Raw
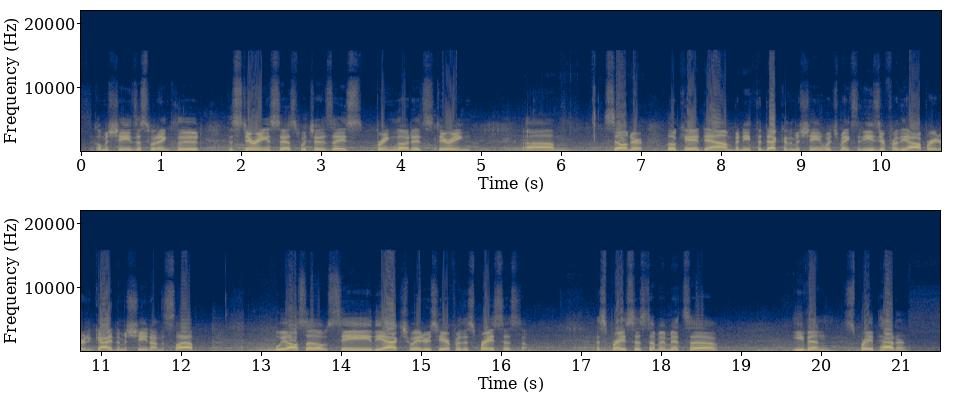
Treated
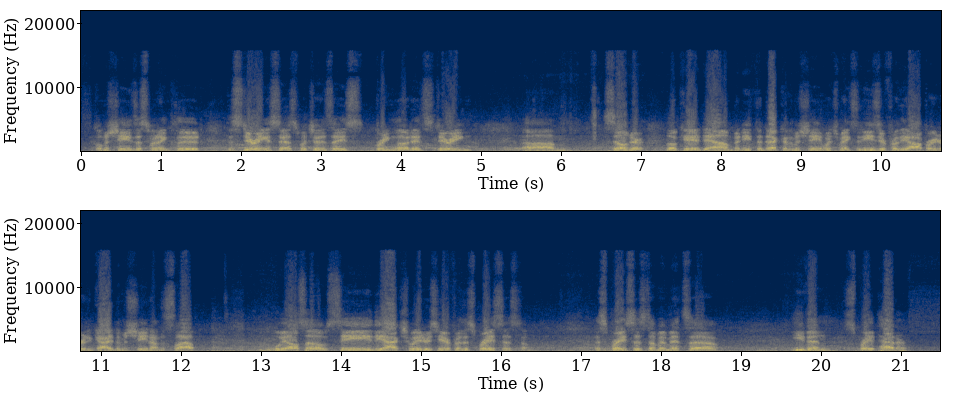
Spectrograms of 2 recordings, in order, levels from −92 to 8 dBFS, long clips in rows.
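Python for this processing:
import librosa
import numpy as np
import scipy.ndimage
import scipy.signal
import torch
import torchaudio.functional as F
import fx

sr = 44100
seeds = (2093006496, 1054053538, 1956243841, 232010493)

y = fx.phase_scramble(x, sr, seeds[0], window_ms=50)
y = fx.notch(y, sr, hz=2700.0, q=22.0)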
